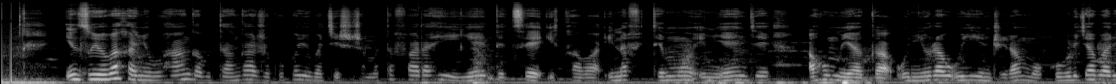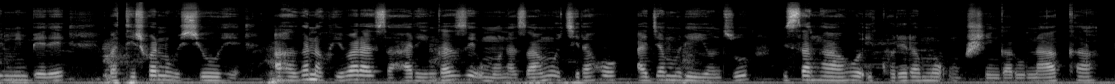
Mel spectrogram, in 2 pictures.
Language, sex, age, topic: Kinyarwanda, male, 18-24, education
